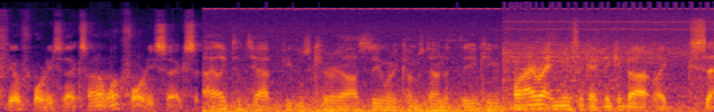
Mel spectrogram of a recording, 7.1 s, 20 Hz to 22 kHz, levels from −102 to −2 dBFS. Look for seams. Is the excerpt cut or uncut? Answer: cut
